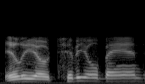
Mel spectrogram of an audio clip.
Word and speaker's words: iliotibial band: And the doctor diagnosed it as, I cannot pronounce this properly, but iliotibial band. Does that sound right? – Yes, sir. That's correct.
